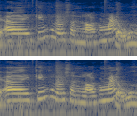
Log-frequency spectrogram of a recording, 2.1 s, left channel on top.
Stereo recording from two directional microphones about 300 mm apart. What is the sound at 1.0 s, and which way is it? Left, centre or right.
Speech, centre.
